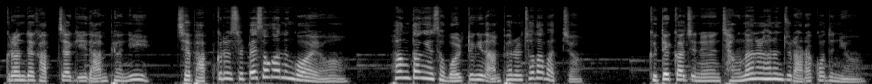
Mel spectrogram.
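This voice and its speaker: Female narrator, 30s, mid-pitched, steady confiding storytelling. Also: a little fast. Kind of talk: scripted first-person story narration. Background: faint background music.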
